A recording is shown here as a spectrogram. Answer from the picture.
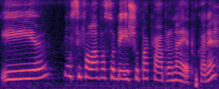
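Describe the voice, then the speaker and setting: A high-pitched woman's voice with a dark, mellow tone, ordinary pitch variation and a moderate pace. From São Paulo, Brazil. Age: 60s. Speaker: listener sending a voice message. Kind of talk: recorded voice message testimony.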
